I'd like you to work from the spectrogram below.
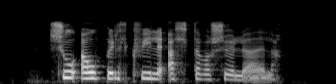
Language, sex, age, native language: Icelandic, female, 20-29, Icelandic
